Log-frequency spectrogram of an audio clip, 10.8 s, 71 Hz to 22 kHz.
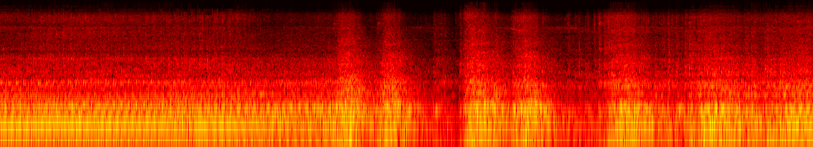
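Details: Twin-turbo V8 truck, first start after the twin-turbo conversion with no boost controller yet: deep, even idle for several seconds, then a few sharp throttle blips that settle back; all eight cylinders firing smoothly, normal idle.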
